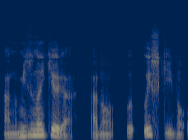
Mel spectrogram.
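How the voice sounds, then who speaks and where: A middle-aged man from jokes his way through casual chat as a Buddhist monk host. His pitch leaps around with animation, and the sound is dry and close. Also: fairly quick, no echo. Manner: playful, jokey, animated.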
